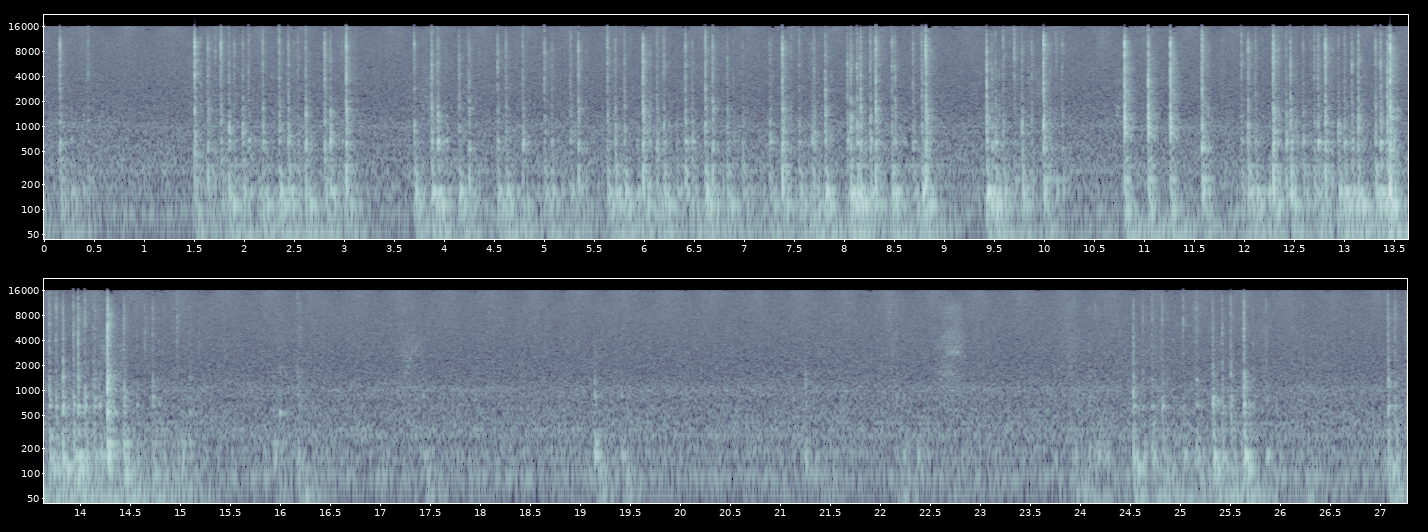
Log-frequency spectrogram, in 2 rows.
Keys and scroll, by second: 0.0-15.8 typing, 24.0 super+Right, 24.1-27.2 typing.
